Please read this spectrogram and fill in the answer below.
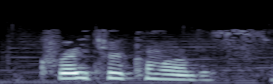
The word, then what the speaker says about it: Creature Commandos: Creator Commandos, é assim mesmo que se pronuncia, gente? Creature Commandos.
